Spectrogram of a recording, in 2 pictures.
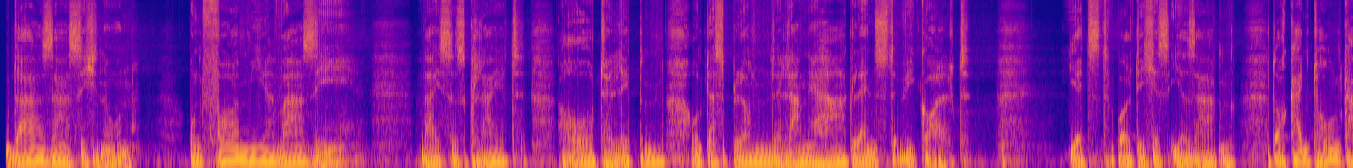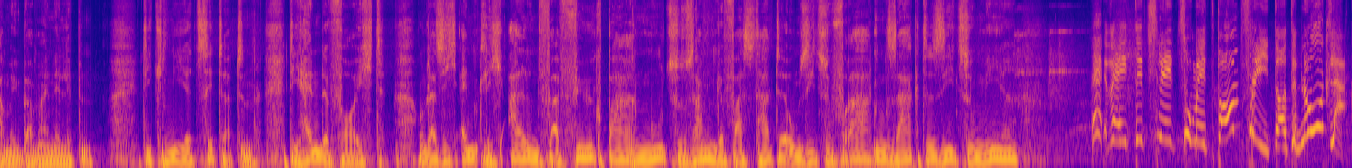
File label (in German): Werbung DE CH; flippig frech verspielt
